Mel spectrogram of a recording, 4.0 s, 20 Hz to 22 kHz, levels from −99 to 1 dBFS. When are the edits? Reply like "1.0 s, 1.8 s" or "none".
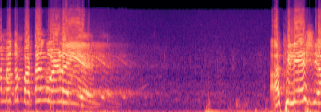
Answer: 2.0 s

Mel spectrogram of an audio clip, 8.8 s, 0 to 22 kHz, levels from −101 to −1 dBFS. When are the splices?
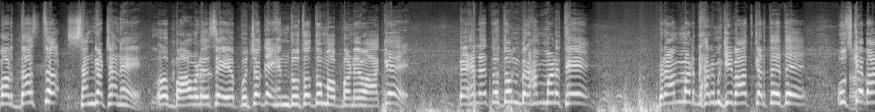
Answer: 1.4 s

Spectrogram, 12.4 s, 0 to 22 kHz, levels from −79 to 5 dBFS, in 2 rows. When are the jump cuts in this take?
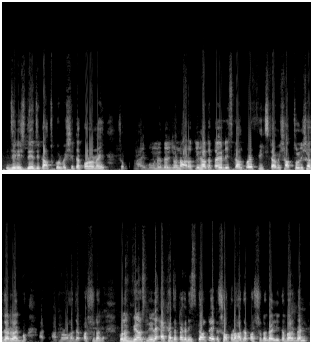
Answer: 2.4 s, 6.7 s

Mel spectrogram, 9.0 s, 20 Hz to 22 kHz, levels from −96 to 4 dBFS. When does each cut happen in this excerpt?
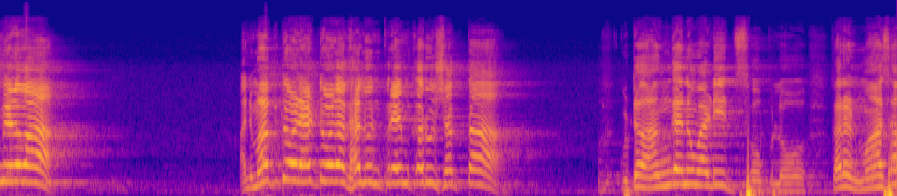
6.1 s

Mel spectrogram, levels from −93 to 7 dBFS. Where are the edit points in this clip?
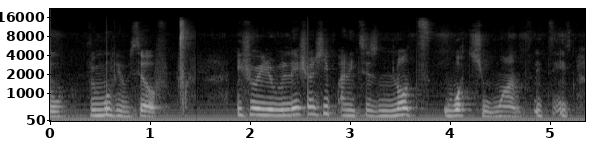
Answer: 1.5 s

